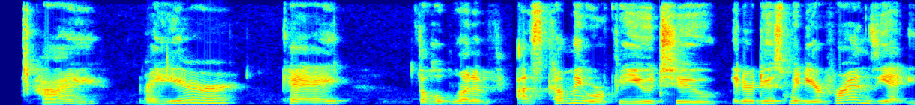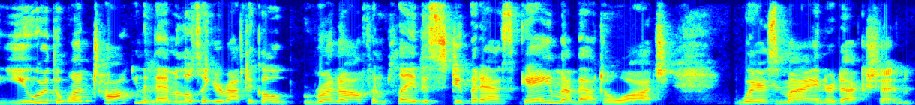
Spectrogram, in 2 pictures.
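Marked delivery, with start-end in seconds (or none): none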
